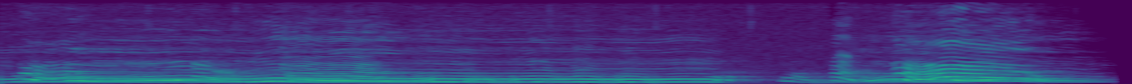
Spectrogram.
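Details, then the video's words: Wolves howling, several voices overlapping in long, mournful, wavering tones that slide up and down, one steady low howl under higher bending ones, a brief break near the end, then a rising chorus that fades out. "Ululati - Wolf howling"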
